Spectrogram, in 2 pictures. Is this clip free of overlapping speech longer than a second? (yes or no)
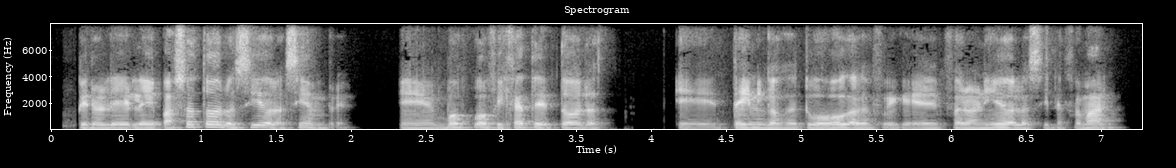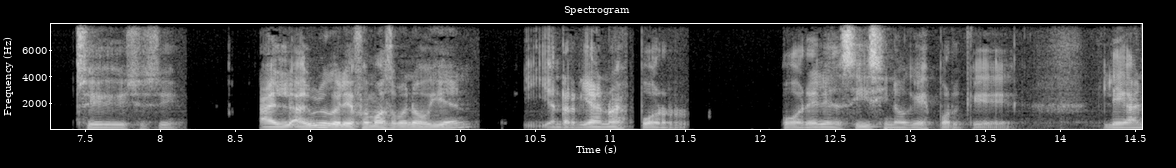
yes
